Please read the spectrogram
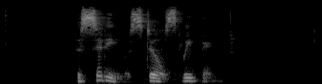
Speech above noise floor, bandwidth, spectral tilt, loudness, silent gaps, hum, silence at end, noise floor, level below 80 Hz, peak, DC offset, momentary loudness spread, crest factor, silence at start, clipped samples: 56 dB; 16 kHz; -2 dB/octave; -29 LUFS; none; none; 1.15 s; -89 dBFS; -74 dBFS; -12 dBFS; under 0.1%; 19 LU; 24 dB; 0.75 s; under 0.1%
